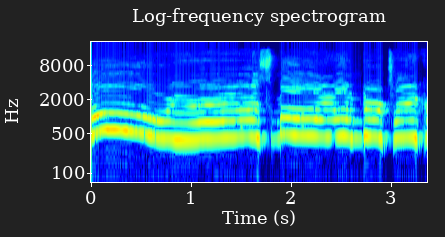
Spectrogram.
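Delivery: very high, drawn-out cartoon voice, oh stretched. Annoying people by walking up behind them, in a Mickey Mouse-like voice. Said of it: "too much like my Mickey Mouse impersonation".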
